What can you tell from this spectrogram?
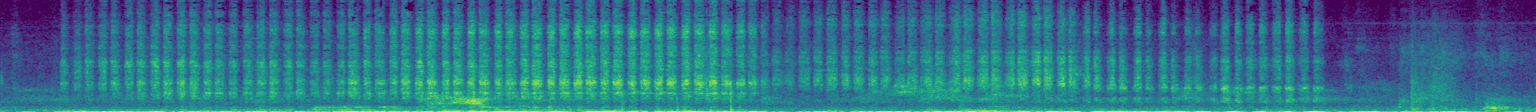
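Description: Coloured pencil shading on paper: a quiet, fast, even scratching of rapid back-and-forth strokes, which stops near the end.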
